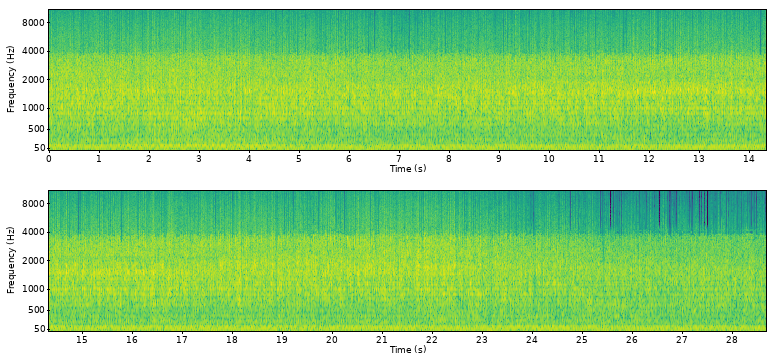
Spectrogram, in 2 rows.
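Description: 1977 Massey Ferguson 575 tractor's 3.9-litre four-cylinder diesel engine idling steadily, heard close up.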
